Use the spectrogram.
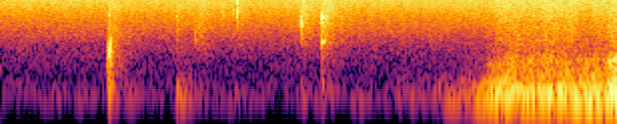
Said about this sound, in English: There's actually a really beautiful thunderstorm going on right now where I am. It's very supportive of transformational work.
